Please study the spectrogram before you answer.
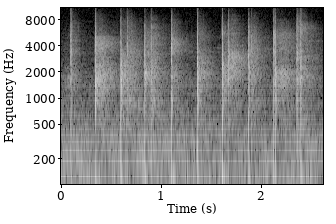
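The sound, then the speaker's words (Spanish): Hand clapping as applause for a little girl: a steady run of sharp, evenly spaced claps, heard alone without voices. “Bueno, un aplauso para ella.”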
